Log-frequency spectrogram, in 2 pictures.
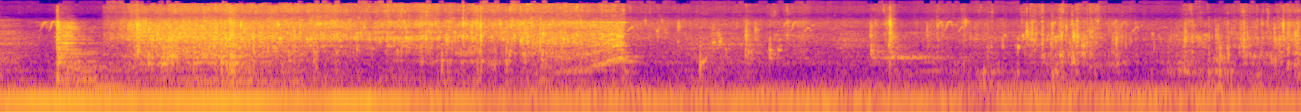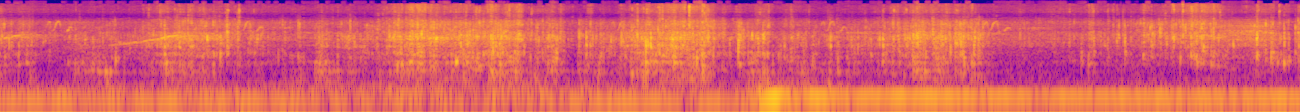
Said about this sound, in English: My water is almost running clear, so I'll just rinse a few more times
